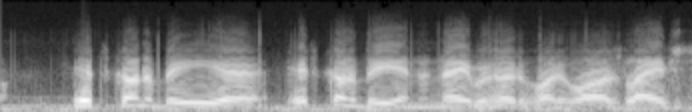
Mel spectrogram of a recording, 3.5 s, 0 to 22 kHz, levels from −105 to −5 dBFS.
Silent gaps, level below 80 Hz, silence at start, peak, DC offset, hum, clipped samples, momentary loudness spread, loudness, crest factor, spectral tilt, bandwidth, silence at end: none; -40 dBFS; 0 s; 0 dBFS; under 0.1%; none; under 0.1%; 3 LU; -16 LUFS; 16 dB; -7.5 dB/octave; 8.2 kHz; 0 s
